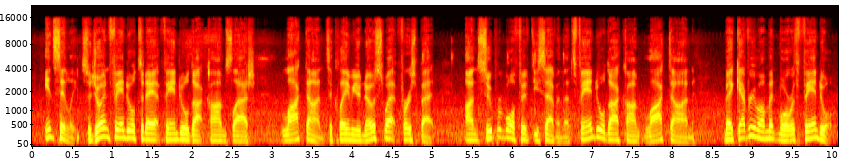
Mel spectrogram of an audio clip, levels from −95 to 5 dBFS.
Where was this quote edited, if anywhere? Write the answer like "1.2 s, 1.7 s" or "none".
7.6 s

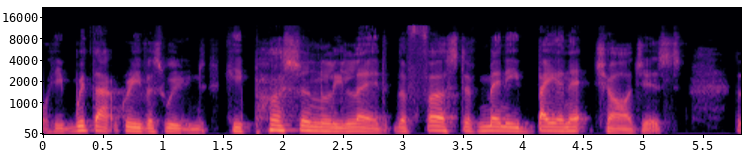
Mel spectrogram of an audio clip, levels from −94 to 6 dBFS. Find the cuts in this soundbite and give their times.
1.4 s

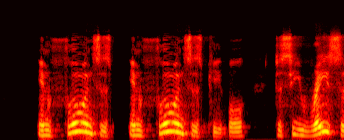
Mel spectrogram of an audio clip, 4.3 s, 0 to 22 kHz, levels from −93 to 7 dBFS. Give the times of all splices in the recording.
1.4 s

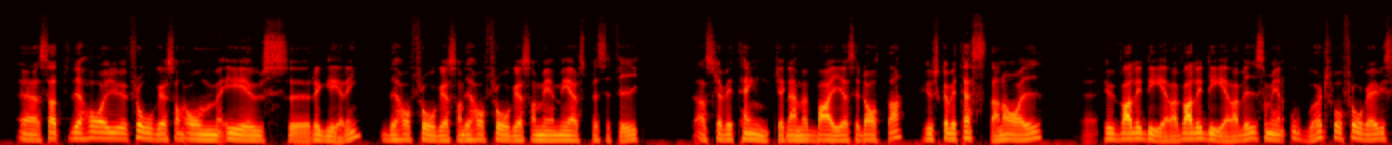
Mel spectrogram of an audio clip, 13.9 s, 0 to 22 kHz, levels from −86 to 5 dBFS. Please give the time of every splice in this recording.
1.8 s, 3.7 s, 4.6 s, 7.1 s, 7.9 s, 9.1 s, 11.8 s

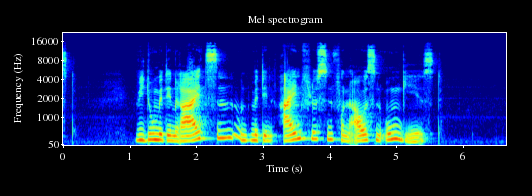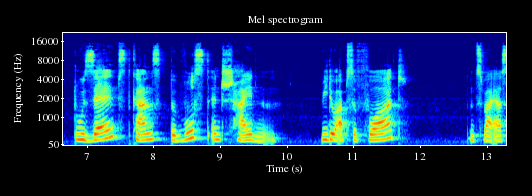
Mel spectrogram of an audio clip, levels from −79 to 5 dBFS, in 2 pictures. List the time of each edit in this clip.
none

